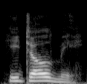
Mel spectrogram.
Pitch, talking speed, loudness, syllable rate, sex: 145 Hz, 205 wpm, -14 LUFS, 3.9 syllables/s, male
